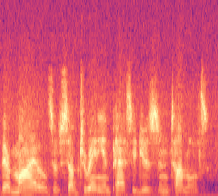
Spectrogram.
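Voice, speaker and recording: An actress playing a composed, businesslike female archaeologist and plotter in 1950s radio drama, speaking formally and with measured care. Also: low voice, bright, forceful tone, poor audio. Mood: guarded, composed. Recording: vintage 1950s radio recording, faint noise.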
